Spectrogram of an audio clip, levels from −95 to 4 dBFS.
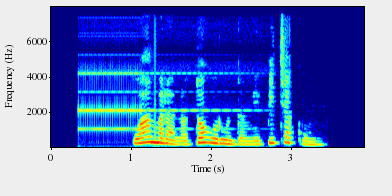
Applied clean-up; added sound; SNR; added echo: none; Keyboard (musical); 17 dB; none.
